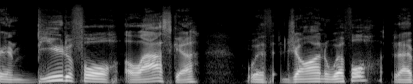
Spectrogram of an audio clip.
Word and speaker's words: Whipple: And I'm sitting here in beautiful Alaska with John Whipple. Did I pronounce that correctly?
